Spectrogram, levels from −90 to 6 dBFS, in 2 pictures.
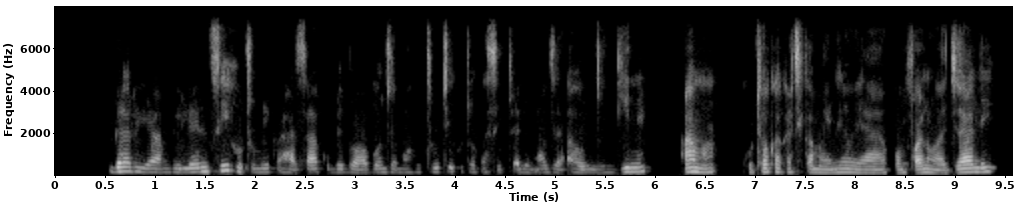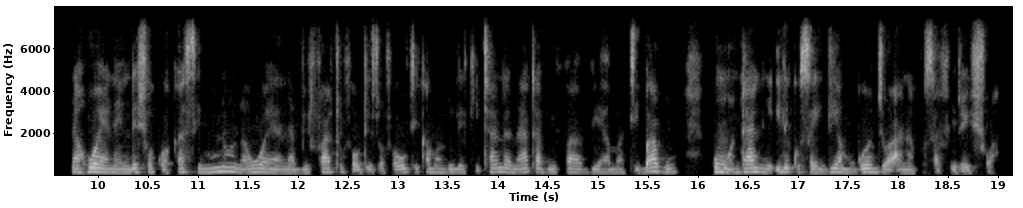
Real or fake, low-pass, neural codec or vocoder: fake; 7.2 kHz; codec, 24 kHz, 6 kbps, HILCodec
